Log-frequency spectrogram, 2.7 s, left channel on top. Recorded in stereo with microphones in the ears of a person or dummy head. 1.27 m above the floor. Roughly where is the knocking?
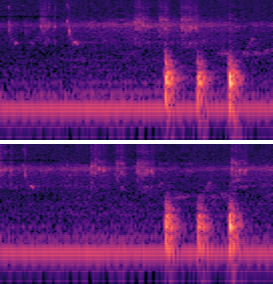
Left.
